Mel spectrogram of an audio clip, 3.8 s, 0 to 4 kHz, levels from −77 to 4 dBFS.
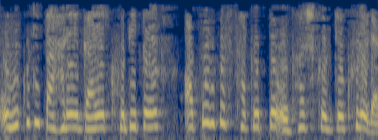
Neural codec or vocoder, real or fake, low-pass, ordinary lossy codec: codec, 16 kHz, 16 kbps, FreqCodec, smaller model; fake; 3.6 kHz; MP3, 16 kbps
